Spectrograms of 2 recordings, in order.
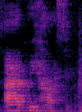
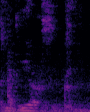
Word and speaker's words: ऐतिहासिक: So here E is converted into A. So and it is pronounced also like that only, like it is ऐतिहासिक, not itihasik.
